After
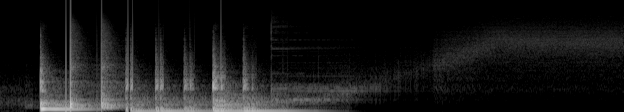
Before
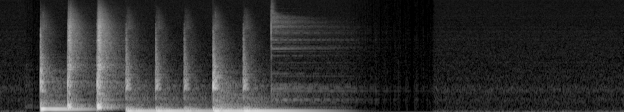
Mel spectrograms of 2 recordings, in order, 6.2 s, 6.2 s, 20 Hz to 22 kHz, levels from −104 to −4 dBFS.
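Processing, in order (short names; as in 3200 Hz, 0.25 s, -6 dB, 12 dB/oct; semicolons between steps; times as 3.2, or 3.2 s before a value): band-pass sweep 330 Hz -> 4600 Hz, 2.89–4.98; crackling interface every 0.31 s, samples 2048, repeat, from 0.62; gain +6.5 dB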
